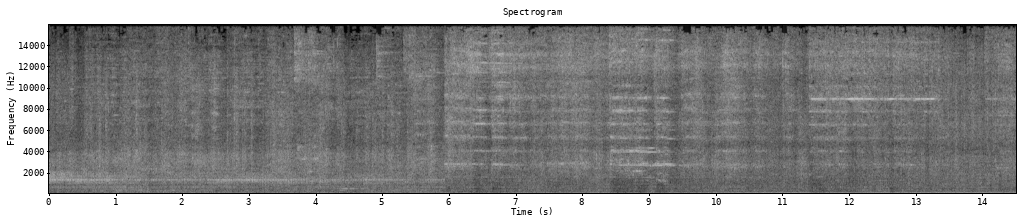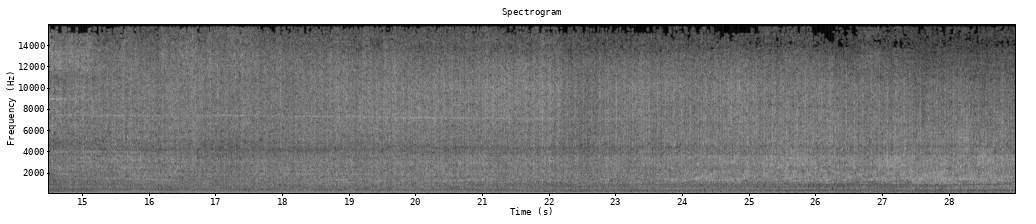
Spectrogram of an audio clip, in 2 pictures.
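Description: Diesel freight train running: a steady low locomotive engine drone under broad rolling wheel noise, with thin high wheel squeals that come and go in the first half.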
